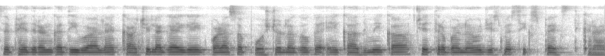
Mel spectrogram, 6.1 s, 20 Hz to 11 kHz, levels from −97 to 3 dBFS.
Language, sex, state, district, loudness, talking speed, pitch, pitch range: Hindi, male, Uttar Pradesh, Etah, -31 LUFS, 285 wpm, 130 Hz, 125-130 Hz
